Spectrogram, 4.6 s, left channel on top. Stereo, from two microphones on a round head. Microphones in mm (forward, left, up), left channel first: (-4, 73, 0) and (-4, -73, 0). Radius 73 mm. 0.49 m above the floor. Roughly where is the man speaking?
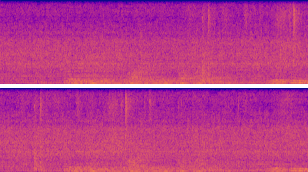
Right.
